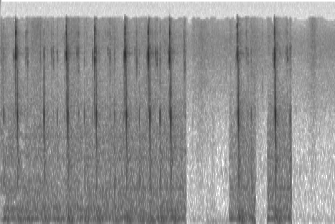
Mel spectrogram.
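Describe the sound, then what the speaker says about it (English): Loud computer keyboard key presses in a rapid, steady typing burst, then a pause and two short clusters of clicks, close and clear with no talking. "your keyboard presses are really, really loud now"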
